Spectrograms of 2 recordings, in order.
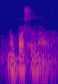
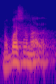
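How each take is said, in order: First: Very soft and low, soothing; calm reassurance. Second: Said in the usual way. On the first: Shown as a demonstration. Calming the shouting child, a soft hush. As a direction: settle it down gently. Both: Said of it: "luego hablamos".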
